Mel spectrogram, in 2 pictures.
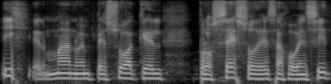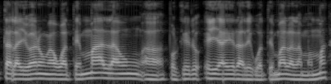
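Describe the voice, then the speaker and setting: A man's voice: medium pitch, moderate pace, clean tone. A man from Honduras with a Honduran Spanish accent, preaching a storytelling sermon at a youth camp and acting out the people he quotes. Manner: animated, acts out quoted voices.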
